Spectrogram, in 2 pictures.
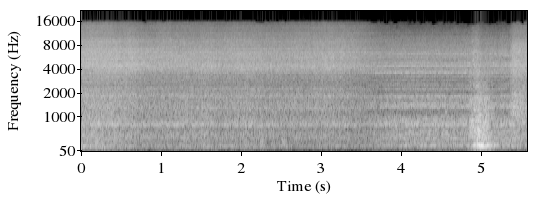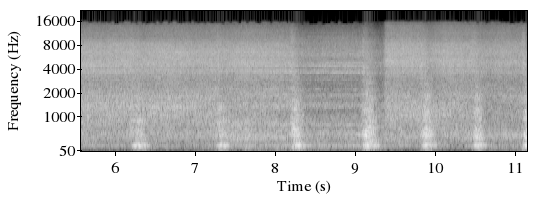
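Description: A steam locomotive hisses loudly as steam escapes.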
